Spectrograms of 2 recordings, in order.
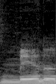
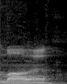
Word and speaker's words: mana: It's pronounced mana, not mana.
